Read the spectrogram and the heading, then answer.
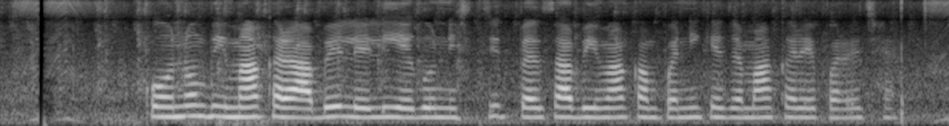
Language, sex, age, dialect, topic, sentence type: Maithili, female, 18-24, Angika, banking, statement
